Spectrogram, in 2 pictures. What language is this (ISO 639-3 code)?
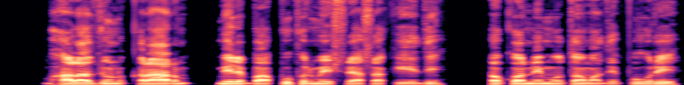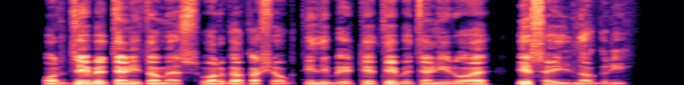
kfx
